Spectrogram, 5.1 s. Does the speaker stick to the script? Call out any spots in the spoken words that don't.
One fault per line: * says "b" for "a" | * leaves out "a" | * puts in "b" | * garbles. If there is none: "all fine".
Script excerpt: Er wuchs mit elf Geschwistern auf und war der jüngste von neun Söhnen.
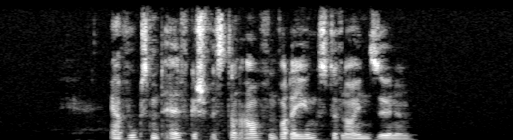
* leaves out "von"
